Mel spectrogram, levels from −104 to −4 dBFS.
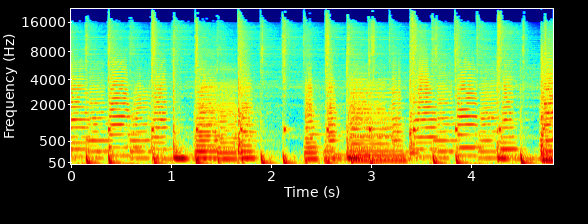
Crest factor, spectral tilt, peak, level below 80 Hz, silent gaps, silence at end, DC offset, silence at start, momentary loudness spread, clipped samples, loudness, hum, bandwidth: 16 dB; -5 dB/octave; 0 dBFS; -24 dBFS; none; 0 s; under 0.1%; 0 s; 4 LU; under 0.1%; -17 LUFS; none; over 20 kHz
